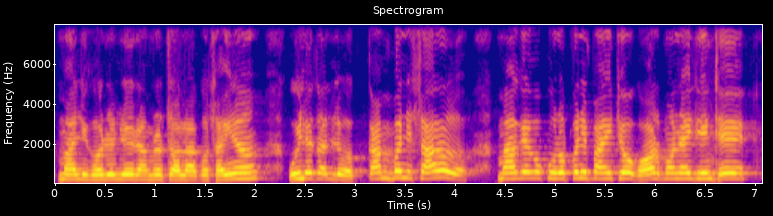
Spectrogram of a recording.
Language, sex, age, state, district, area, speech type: Nepali, female, 60+, West Bengal, Jalpaiguri, rural, spontaneous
